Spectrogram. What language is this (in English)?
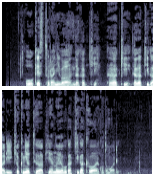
Japanese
